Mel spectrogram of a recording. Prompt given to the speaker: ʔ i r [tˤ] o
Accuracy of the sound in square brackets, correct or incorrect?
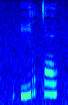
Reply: correct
